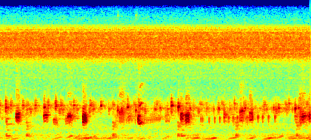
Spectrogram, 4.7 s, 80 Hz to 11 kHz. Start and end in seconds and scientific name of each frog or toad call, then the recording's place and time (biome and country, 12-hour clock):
0.0	0.6	Boana faber
0.0	4.6	Boana bischoffi
0.0	4.6	Leptodactylus latrans
0.0	4.6	Sphaenorhynchus surdus
1.7	4.6	Boana faber
Atlantic Forest, Brazil, 3:00am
